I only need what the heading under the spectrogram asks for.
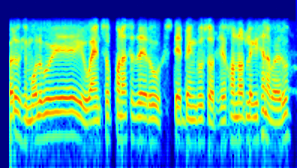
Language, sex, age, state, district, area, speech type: Assamese, male, 18-30, Assam, Charaideo, rural, conversation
